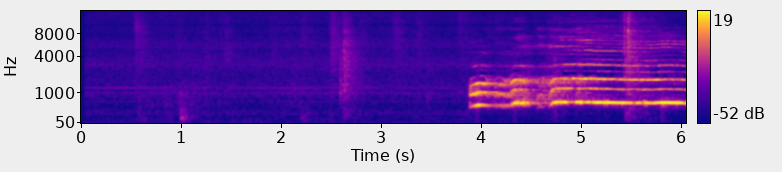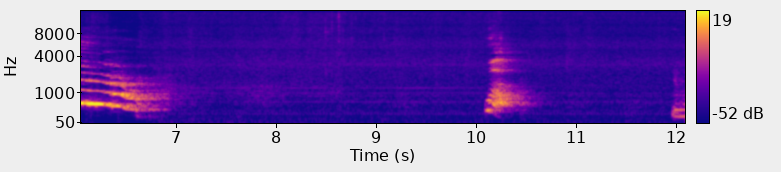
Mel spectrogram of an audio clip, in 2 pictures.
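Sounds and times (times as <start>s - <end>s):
rooster crowing: 3.9s - 7.1s.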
